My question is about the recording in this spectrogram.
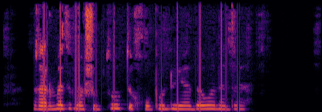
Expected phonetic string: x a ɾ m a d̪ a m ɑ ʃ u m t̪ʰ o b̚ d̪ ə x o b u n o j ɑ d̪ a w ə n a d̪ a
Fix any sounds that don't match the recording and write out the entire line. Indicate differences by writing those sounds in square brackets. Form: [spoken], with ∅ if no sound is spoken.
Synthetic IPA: [ɣ] a ɾ m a d̪ [ə] m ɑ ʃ u m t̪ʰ o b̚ d̪ ə x o b u n o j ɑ d̪ a w ə n a d̪ a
